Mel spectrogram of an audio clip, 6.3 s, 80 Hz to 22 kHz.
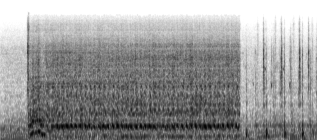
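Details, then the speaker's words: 1991 Malibu Competition ski boat, brand-new built 350ci Chevy V8, first start on the water after long dry storage; catches and runs about four seconds with an uneven loping beat then cuts out; owner says it runs rich, carb idle needs adjusting. "there we go see if she'll idle I need to I need to adjust your idle it sounds like give me one second"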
